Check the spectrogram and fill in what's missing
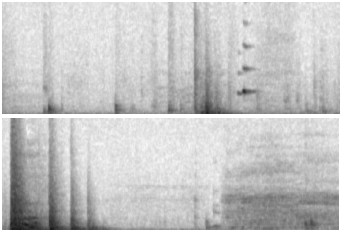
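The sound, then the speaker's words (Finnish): A door, pulled hard, bangs shut with a loud, sharp slam after a few lighter knocks and thumps, followed by rattling and fainter wooden clatter as it settles. No one speaks. “Mutta jysähtää se ehjä ovi, kun sitä vetää kovasti.”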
